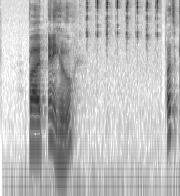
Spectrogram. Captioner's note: clock ticking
